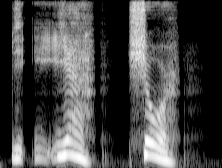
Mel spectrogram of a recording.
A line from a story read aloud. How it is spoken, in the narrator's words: she stammered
